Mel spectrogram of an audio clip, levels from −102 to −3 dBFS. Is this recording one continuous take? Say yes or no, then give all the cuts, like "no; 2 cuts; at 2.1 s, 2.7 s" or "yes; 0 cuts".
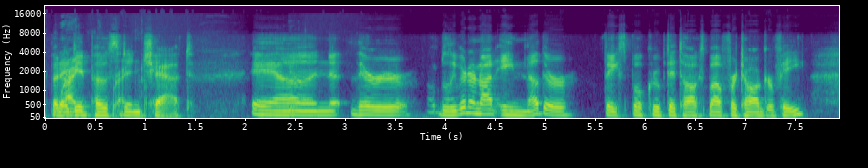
yes; 0 cuts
